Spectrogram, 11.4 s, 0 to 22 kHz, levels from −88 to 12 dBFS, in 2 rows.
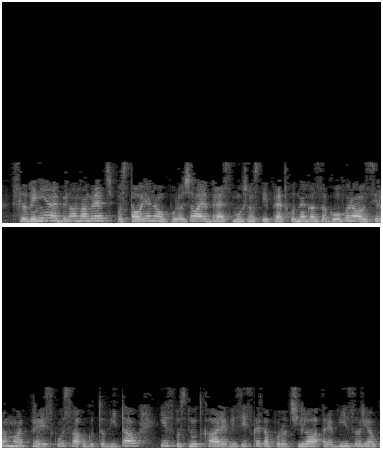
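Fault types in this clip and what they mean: Transcoding between lossy codecs: the speech was likely encoded at a low bitrate and then re-encoded by a second lossy codec, which fits a low-rate MP3 stage followed by Vorbis. Both sets of artefacts smear together, and nothing remains above about 6.1 kHz.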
